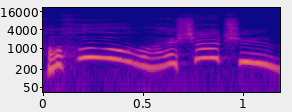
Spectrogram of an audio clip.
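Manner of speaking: very high squeaky cartoon voice, slow. Joking about a Disney shooter game, in a Mickey Mouse voice. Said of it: "Mickey Mouse running around going like".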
